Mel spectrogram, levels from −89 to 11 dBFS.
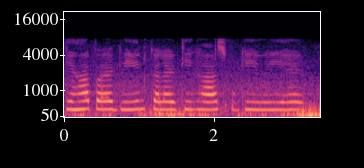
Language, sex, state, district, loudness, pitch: Hindi, female, Uttar Pradesh, Lucknow, -15 LUFS, 290 Hz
